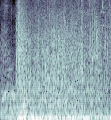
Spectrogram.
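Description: Cinematic boom sound effect: a sudden loud hit about a third of a second in that carries on as a deep rumble, scored for a plane fuselage bursting through a portal onto the street.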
